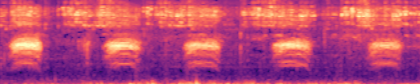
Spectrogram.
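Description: An animal call repeated in a steady series, about one call a second, five times, over the low rumble of a goat herd walking on a dirt track and a steady high hiss.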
